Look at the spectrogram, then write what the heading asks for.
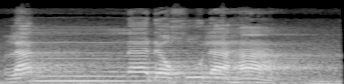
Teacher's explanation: Karena nun punya dengung, nun yang berikutnya juga punya dengung. Maka sempurna dengungnya karena sama-sama punya sifat dengung.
